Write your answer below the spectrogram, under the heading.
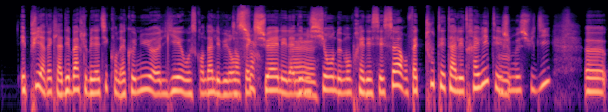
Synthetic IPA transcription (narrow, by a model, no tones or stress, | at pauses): epɥiavɛklad̪ebakləmed̪jat̪ikːɔ̃nakɔnyøljeoskɑ̃d̪ald̪evjɔlɑ̃sːɛksɥɛlelad̪emisjɔ̃d̪əmɔ̃pχed̪esesœːʁɑ̃fɛt̪ːut̪ɛt̪alet̪χɛvit̪eʒəməsɥid̪i | ø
